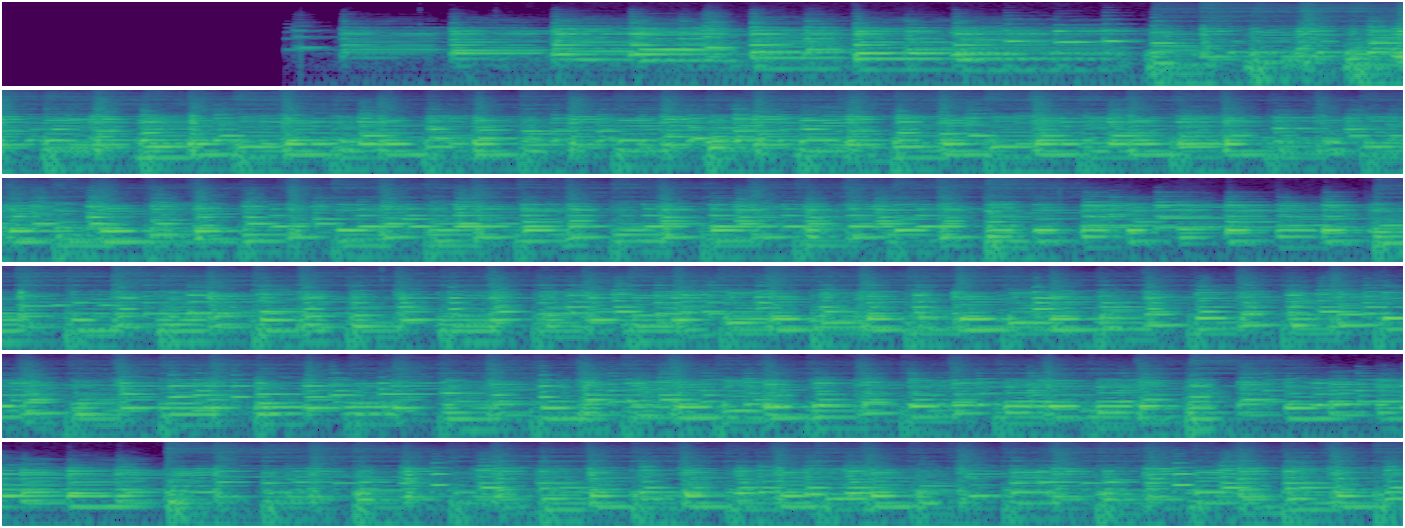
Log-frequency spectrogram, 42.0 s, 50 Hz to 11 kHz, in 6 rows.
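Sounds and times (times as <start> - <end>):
jazz piano improvisation: 1.4 - 42.0.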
